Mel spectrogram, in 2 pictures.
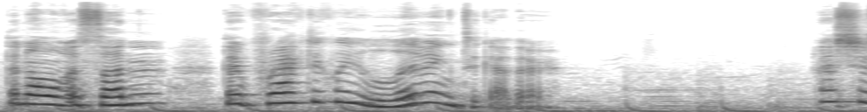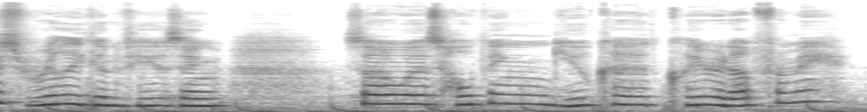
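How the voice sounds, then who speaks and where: Woman playing a high-pitched, nerdy young goblin girl. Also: normal speed, faint music behind, natural voice. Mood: earnest, puzzled. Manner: earnest, inquisitive, expressive. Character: shy, curious, nerdy young goblin girl, sweet and eager. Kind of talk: ASMR roleplay acting addressed to the listener.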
